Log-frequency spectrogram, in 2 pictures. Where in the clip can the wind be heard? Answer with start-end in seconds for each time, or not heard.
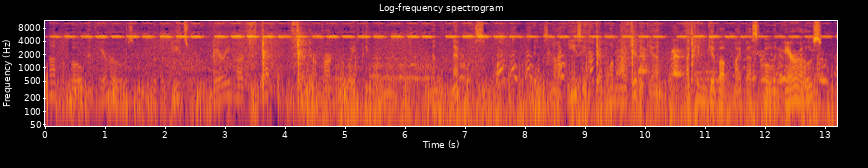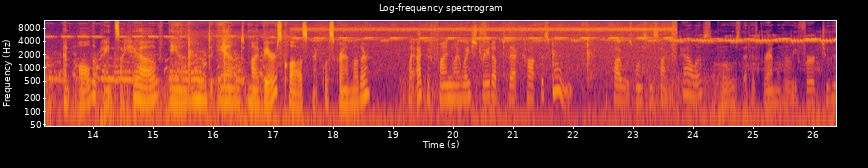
4.3-26.3.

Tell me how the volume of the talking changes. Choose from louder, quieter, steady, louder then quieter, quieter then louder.
louder then quieter.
